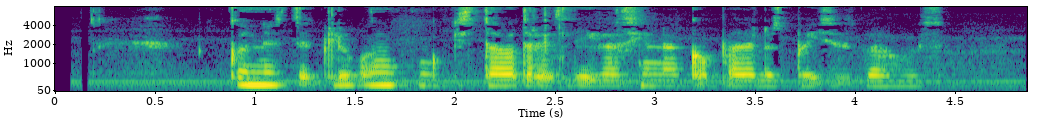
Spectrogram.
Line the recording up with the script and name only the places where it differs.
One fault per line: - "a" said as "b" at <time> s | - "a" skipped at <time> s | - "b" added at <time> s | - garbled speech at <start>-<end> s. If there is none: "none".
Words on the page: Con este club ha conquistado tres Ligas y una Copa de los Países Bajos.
none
